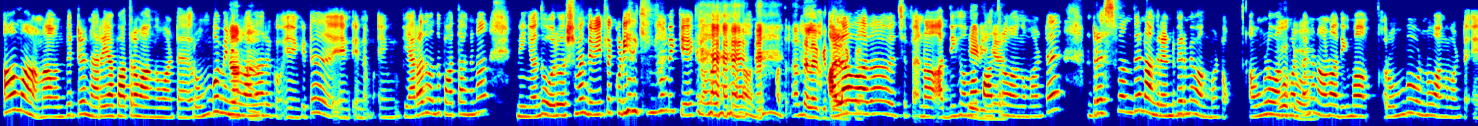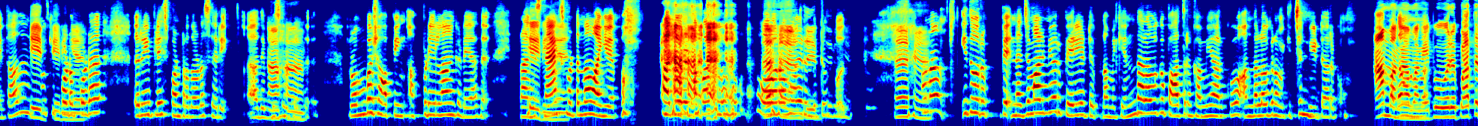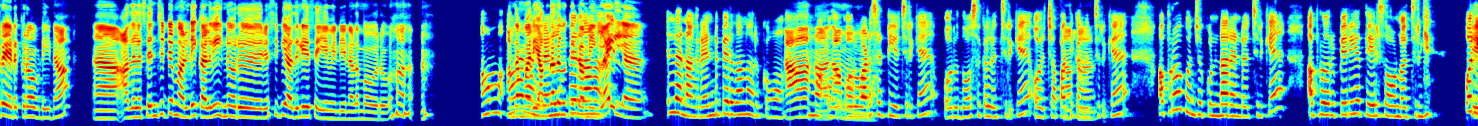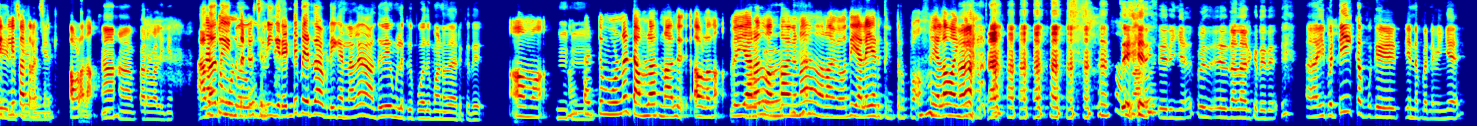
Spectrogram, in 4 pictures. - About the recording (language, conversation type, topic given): Tamil, podcast, வீட்டை எப்போதும் சீராக வைத்துக்கொள்ள நீங்கள் எப்படித் தொடங்க வேண்டும் என்று கூறுவீர்களா?
- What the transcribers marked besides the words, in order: in English: "மினிமலா"; laughing while speaking: "குடியிருக்கீங்களான்னு கேக்குற அளவுக்கு"; laugh; other background noise; other noise; in English: "ரீப்ளேஸ்"; laugh; laughing while speaking: "வெப்போம். அது ஒரு டப்பாக்குள்ள ஓரமா இருந்துட்டு போது"; laugh; chuckle; laugh; laughing while speaking: "நாங்க வந்து எல அறுத்துக்கிட்ருப்போம். எல வாங்கிக்கிட்ருப்போம்"; laughing while speaking: "சரி. சரிங்க. இப் நல்லா இருக்குது இது"; "இலை" said as "எல"; laugh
